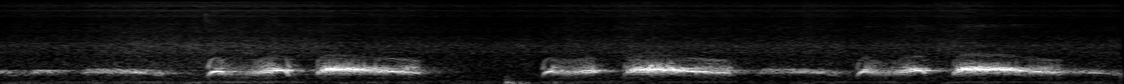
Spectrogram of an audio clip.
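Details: Trapping decoy spotted dove repeating its cooing phrase three times: quick doubled coos followed by a long, slightly wavering coo, with a brief tap between phrases.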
